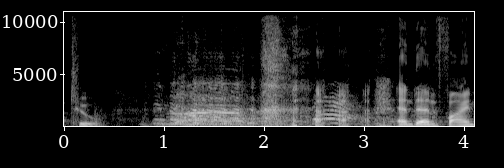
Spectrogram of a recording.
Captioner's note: laughter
